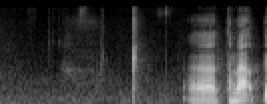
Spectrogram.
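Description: A single sharp click about a second in, the snap of a whiteboard marker being uncapped, followed by a man starting to speak.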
